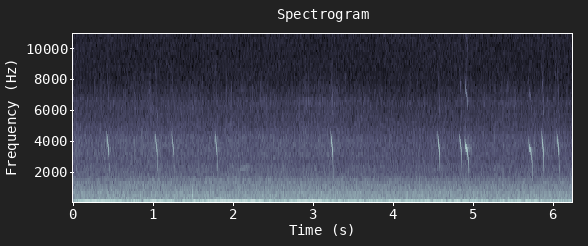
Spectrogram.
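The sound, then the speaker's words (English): A wild bird gives flight calls while being watched. Many short, high chirps come at irregular intervals, some in quick clusters, over a steady low hum with no talking. “Giving louder flight calls now.”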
